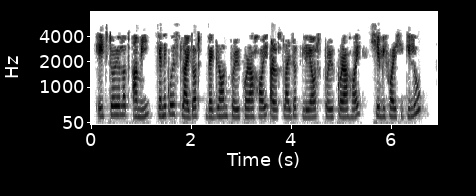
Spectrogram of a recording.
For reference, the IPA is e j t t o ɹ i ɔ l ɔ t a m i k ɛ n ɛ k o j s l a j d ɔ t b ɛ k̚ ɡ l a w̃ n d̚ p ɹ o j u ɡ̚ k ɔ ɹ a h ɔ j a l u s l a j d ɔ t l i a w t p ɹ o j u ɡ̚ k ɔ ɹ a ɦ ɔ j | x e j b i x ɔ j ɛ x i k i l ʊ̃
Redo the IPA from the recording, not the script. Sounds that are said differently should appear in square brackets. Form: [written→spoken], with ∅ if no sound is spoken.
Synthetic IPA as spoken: e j t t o ɹ i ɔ l ɔ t a m i k ɛ n ɛ k o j s l a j d ɔ t b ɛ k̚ ɡ [l→ɹ] a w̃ n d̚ p ɹ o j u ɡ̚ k ɔ ɹ a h ɔ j a [l→ɹ] u s l a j d ɔ t l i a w t p ɹ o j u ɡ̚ k ɔ ɹ a ɦ ɔ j | x e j b i x ɔ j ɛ x i k i l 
